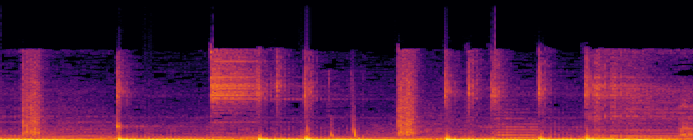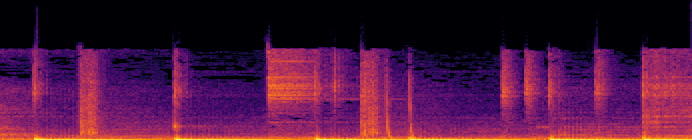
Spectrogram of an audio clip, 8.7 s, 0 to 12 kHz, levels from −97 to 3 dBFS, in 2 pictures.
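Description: Wrong sample rate throughout: played at half its recorded rate, likely 48 kHz audio played at 24 kHz, the sound runs at half speed and an octave low.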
